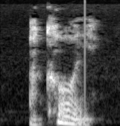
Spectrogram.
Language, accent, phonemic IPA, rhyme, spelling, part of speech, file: English, Southern England, /əˈkɔɪ/, -ɔɪ, accoy, verb, LL-Q1860 (eng)-accoy.wav
- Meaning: To soothe, to calm; to assuage, to subdue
